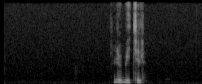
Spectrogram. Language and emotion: Russian, neutral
